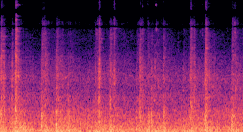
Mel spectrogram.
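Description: Narrow-gauge passenger train cars rolling along the track: a steady rumble of steel wheels on rail, with sharp clacks at uneven intervals as the wheels cross rail joints.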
